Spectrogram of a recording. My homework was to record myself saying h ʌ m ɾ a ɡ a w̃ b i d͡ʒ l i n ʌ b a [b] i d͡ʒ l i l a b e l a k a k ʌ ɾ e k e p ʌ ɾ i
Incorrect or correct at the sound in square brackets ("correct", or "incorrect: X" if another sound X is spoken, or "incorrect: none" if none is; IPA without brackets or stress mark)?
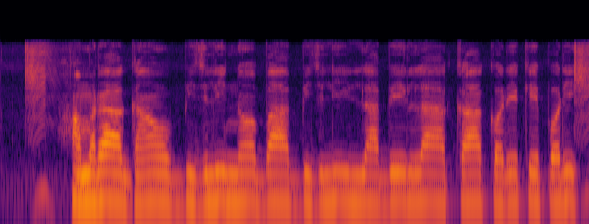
correct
